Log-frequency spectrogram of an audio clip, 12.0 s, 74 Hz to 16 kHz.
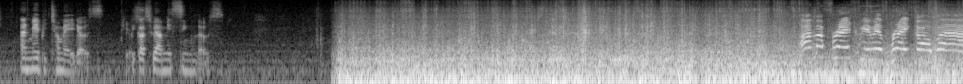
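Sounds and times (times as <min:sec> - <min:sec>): van engine and tyre road noise: 0:04.2 - 0:12.0.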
